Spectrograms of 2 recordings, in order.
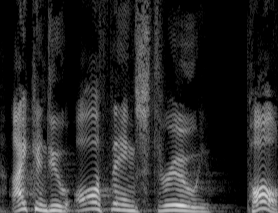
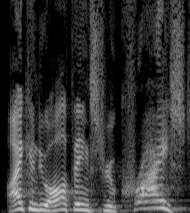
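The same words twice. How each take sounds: First: Slow, louder, self-important drawl; mock boastful misquote. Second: Slow, firm, stress on Christ; earnest correct quote. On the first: Pastor mocking a proud Paul, slow and boastful. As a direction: puff up and savour the wrong word Paul. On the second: Shown as a demonstration. Pastor correcting the misquote, firm and slow. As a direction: land "Christ" deliberately and gravely.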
